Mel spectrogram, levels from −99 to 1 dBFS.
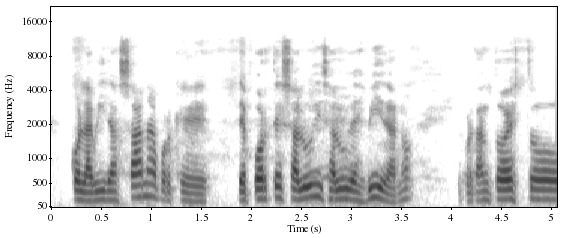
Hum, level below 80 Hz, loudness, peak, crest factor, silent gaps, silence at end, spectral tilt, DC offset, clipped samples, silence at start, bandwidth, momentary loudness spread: none; -74 dBFS; -31 LUFS; -12 dBFS; 18 dB; none; 0 s; -5.5 dB/octave; under 0.1%; under 0.1%; 0.2 s; 11.5 kHz; 14 LU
